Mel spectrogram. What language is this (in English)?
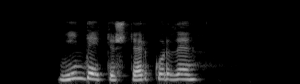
Bashkir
